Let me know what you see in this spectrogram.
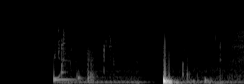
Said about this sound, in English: Excuse me, I'm going to have to take a sip of water here.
